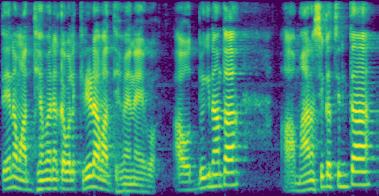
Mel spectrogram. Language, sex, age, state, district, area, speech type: Sanskrit, male, 45-60, Odisha, Cuttack, urban, spontaneous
